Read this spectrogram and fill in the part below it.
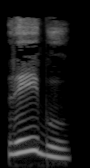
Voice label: "ರೇಗು", Kannada

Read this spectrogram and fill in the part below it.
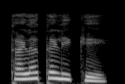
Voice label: "ಥಳಥಳಿಕೆ", Kannada

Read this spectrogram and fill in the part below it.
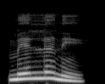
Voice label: "ಮೆಲ್ಲನೆ", Kannada; mellane; = ಮೆಲ್ಲಗೆ.

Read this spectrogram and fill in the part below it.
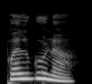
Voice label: "ಪಾಲಘ್ನ", kannada

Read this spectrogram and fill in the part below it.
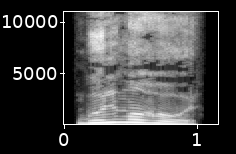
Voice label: "ಗುಲ್ಮಹರ್", Kannada

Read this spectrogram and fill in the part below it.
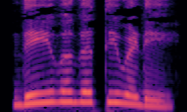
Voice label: "ದೇವಗತಿವಡೆ", Kannada

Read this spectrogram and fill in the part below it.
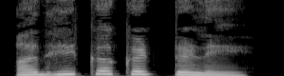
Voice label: "ಅಧಿಕಕಟ್ಟಳೆ", kannada

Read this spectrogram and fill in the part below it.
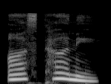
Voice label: "ಆಸ್ಥಾನ", Kannada

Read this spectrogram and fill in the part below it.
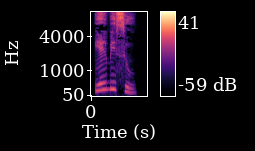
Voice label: "ಎಳ್ಬಿಸು", Kannada

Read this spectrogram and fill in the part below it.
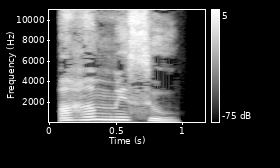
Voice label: "ಆಹಮಿಸು", Kannada

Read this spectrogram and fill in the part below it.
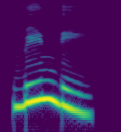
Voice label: "ಬಿಂಡಿ", Kannada

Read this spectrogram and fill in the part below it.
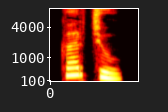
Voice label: "ಕರ್ಚು", Kannada

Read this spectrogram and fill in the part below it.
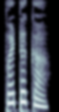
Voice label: "ಪಟಕ", Kannada

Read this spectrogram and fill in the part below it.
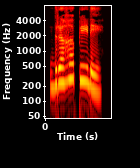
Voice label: "ಗ್ರಹಪೀಡೆ", Kannada

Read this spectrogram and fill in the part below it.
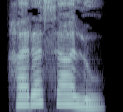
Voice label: "ಹರಸಾಲು", Kannada

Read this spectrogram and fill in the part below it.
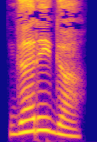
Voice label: "ಕರಿಗ", Kannada

